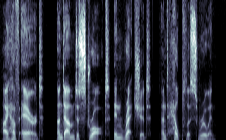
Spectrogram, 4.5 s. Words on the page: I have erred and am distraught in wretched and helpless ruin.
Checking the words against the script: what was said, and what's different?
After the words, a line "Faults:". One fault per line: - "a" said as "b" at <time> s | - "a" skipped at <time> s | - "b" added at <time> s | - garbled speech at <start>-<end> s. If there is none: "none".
I have erred and am distraught in wretched and helpless ruin.
Faults:
none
